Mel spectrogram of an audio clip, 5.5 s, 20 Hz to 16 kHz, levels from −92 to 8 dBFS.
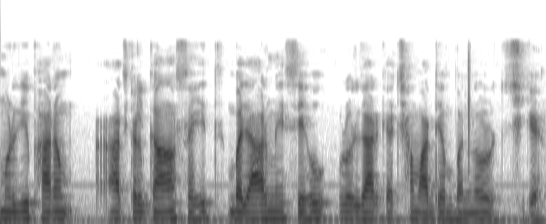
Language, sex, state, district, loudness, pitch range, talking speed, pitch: Angika, male, Bihar, Bhagalpur, -20 LUFS, 115-120 Hz, 155 wpm, 120 Hz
